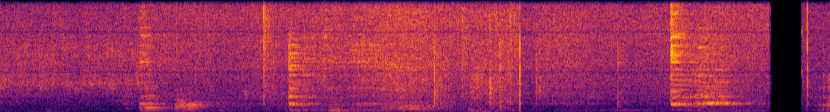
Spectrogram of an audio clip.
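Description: Butter sizzling in a pan on a gas burner as it is browned, its water cooking off. A single sharp click comes a little past halfway.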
